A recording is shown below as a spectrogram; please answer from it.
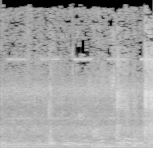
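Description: Casual chatter of several overlapping voices over steady background noise; no music is playing.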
